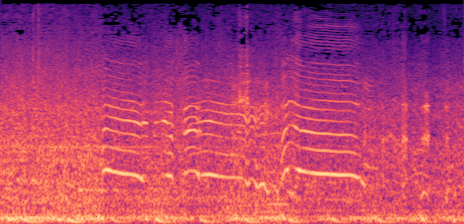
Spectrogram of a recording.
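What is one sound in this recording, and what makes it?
A young woman calls out loudly and cheerfully nearby.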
